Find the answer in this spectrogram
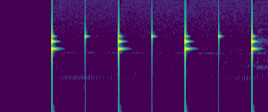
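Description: Metronome clicks counting in a steady beat: four louder clicks a second apart with a softer click halfway between each, short and dry.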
